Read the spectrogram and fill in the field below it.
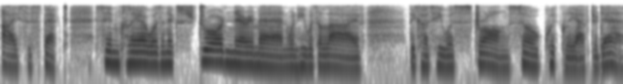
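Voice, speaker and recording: The speaker uses a put-on character voice with a middle pitch. The pace is moderate. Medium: read story. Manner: calm, polite, formal.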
